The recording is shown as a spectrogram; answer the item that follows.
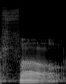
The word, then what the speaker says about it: faux: So, in this week's game, we're going to be playing Food or Faux, and that, of course, is spelled F-A-U-X. Faux as in fake, as in not real.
